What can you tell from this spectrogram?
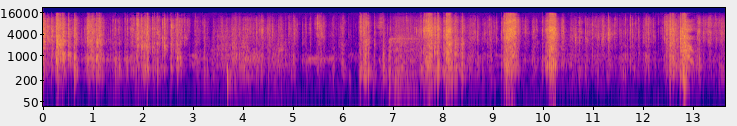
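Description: Plastic parcel wrapping crinkling and rustling as hands work it open. Several louder, sharp rasps come in the second half as tape is pulled off.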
